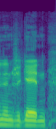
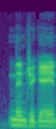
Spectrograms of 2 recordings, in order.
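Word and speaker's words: Ninja Gaiden: Ninja gayen right there I always say it like that I I said it like that until I saw the guy going ninja gayen in the Wizard and then I was like I'm saying it wrong wrong my whole life mean that was that was the first indication that I was saying it wrong but it's just that's it's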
